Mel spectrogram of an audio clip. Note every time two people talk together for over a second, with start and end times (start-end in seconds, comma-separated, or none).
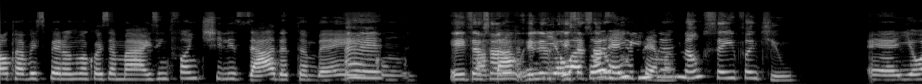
4.7-6.8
